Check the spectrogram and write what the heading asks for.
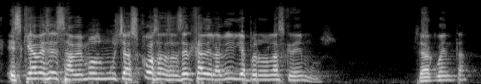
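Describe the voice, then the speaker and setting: A male pastor preaching a sermon, asking his congregation pointed questions and moving between soft, low lines and louder emphatic ones. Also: brisk. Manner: questions the congregation directly, swinging from soft to loud.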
